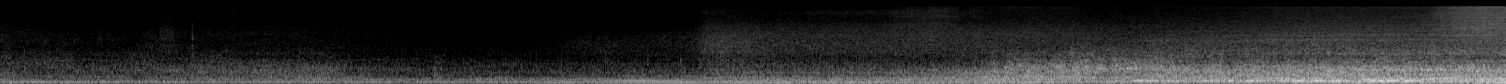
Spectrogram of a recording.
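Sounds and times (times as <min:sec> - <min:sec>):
car wash motors humming: 0:00.0 - 0:15.0
spray hissing over car: 0:06.5 - 0:15.0.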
